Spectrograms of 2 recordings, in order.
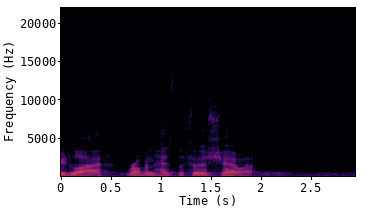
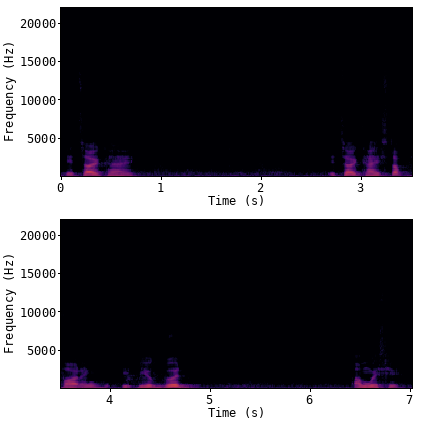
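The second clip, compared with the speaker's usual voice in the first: softer, hushed reassurance from God; soft heavenly voice; 2 semitones lower, 8 dB quieter than usual. Acted. Preacher softly voicing God's comfort to worshippers, hushed. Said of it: "hear the voice that says".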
